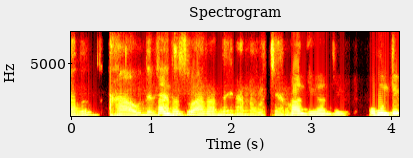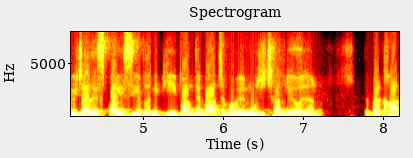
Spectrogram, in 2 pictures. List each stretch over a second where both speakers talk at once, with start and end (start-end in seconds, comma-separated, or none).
none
